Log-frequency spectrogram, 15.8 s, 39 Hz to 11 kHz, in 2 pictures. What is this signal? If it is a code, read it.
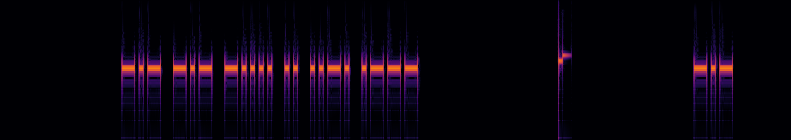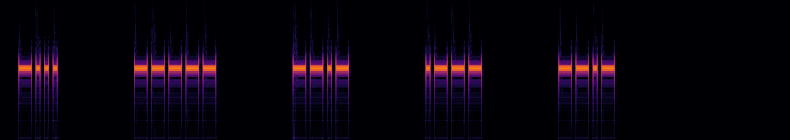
Morse code, heard as a keyed tone, about 28 wpm, spaced as for 14 wpm, 700 Hz. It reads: KK6IFJ KB0QJQ
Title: USA Call Signs - 6x Character Spacing - 28wpm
